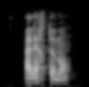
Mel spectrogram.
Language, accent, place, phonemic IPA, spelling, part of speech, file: French, France, Lyon, /a.lɛʁ.tə.mɑ̃/, alertement, adverb, LL-Q150 (fra)-alertement.wav
- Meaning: alertly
